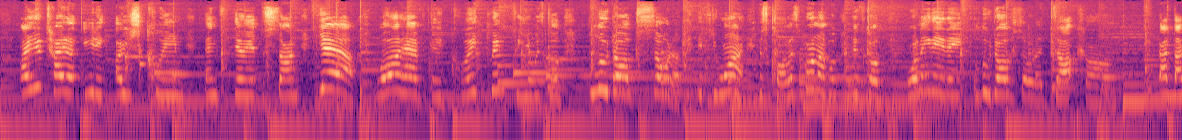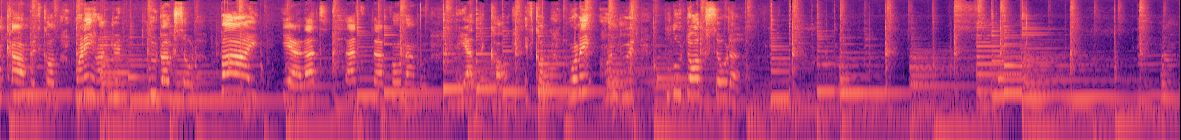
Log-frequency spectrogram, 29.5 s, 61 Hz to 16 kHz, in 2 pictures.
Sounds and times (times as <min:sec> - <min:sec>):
Music: 0:00.0 - 0:29.5
Speech: 0:00.3 - 0:24.1.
